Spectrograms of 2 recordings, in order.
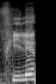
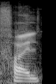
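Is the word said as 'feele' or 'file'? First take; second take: feele; file. First: It is said with an 'ee' vowel, like feele. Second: It is said with an 'eye' vowel, like file. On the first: The speaker calls it wrong. "इसे फीले नहीं पढ़ना है" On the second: The speaker calls it right. "तो हो गया फाइल"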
